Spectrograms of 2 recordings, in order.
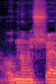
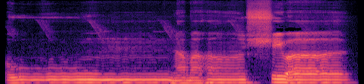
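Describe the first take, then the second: First: It is said fast and hurried. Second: It is said slowly and calmly.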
